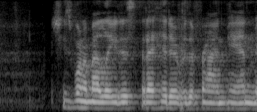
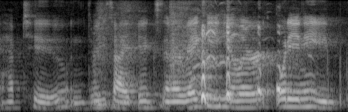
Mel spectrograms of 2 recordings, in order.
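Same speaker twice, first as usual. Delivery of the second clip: laughing quote; 8 dB louder than usual. Retold or imitated. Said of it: "I'm like".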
